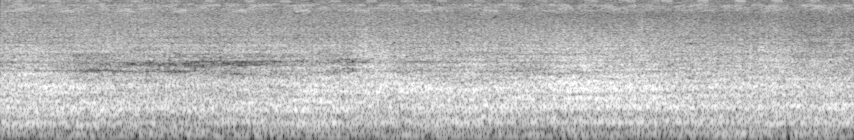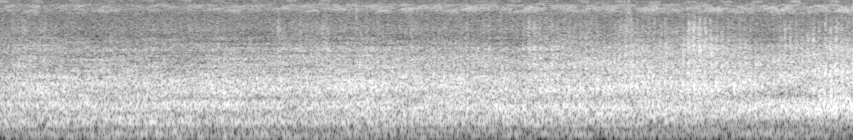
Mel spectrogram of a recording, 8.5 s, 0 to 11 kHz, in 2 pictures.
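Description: Aircraft engine roar from planes approaching to land on runway 26 left at Spirit of St. Louis Airport, a steady, loud, broadband rumble that holds unbroken throughout with no voices.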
